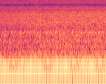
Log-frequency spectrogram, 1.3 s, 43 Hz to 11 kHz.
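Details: 1945 Jaguar MK4 2.5 cold start after coolant pipe replacement and engine flush, running on a makeshift choke: smooth, steady low hum at a fast cold idle with an even beat throughout; engine sounds healthy.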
